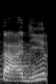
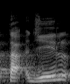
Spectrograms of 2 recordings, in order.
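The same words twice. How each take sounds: First: The middle consonant is a throaty ain sound. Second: The middle consonant is a glottal stop. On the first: It means hastening. "Kalau pakai ain" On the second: It means delaying. "Kalau pakai hamzah"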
